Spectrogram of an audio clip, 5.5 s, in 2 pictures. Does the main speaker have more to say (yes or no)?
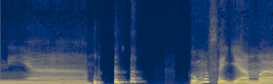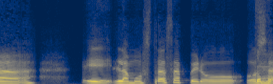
yes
